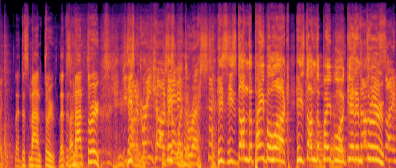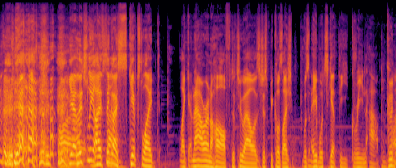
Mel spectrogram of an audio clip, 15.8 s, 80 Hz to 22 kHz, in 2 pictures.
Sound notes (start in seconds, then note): 8.8 laughs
